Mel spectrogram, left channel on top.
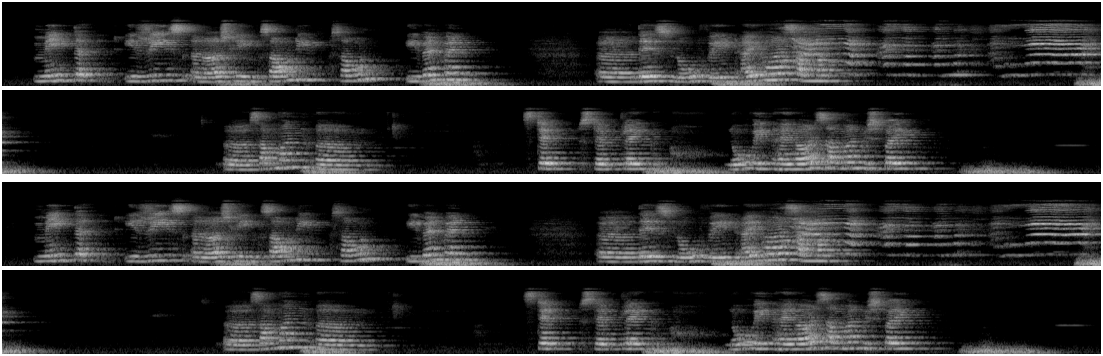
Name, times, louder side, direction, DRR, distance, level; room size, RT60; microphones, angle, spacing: voice 1, 0.3-0.9 1.2-3.7 4.0-4.7 5.9-11.1 13.2-14.6 16.2-17.7 18.2-20.1, left 1 dB, 40° left, -11 dB, 1.2 m, -25 dB
voice 2, 4.2-4.6 7.1-7.5 10.7-11.2 14.0-14.4 17.4-18.2 20.6-21.4, right 2 dB, 60° right, 3 dB, 0.4 m, -31 dB
2.9 x 2.7 x 2.5 m, 0.72 s
head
